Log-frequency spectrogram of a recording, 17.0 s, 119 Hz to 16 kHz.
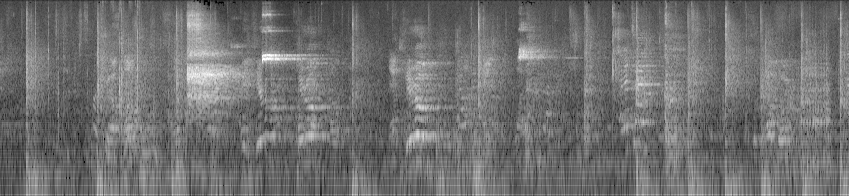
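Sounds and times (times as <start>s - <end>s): voices of players and spectators: 0.0s - 16.9s
basketball bouncing on wooden floor: 1.9s - 2.2s, 13.8s - 16.9s.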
